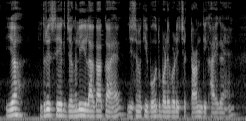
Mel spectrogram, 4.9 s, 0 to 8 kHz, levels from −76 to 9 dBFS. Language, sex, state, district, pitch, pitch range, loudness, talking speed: Hindi, male, Jharkhand, Deoghar, 125 Hz, 115-140 Hz, -18 LUFS, 195 wpm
